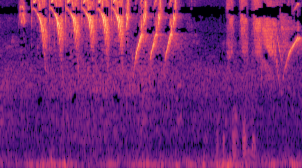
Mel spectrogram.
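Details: Bananaquit (sibite) singing while flying loose: a rapid run of thin, high descending whistled notes, about eight within two seconds, followed by a few scattered higher notes over low rumbling background noise.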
